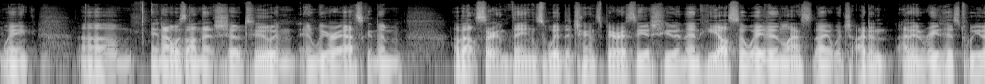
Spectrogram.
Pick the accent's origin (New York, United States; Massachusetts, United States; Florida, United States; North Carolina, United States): North Carolina, United States; Charlotte; I grew up in Northeast Charlotte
